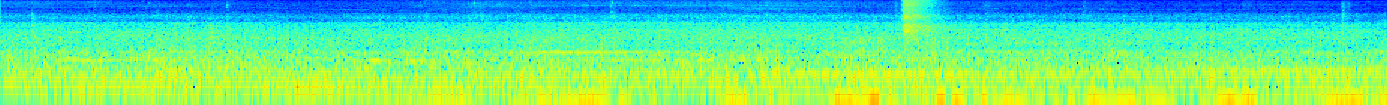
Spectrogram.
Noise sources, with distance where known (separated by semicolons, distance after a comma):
engine of unclear size, near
